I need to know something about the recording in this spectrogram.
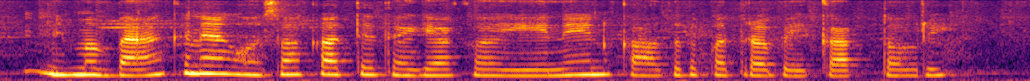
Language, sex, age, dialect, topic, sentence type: Kannada, female, 31-35, Dharwad Kannada, banking, question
